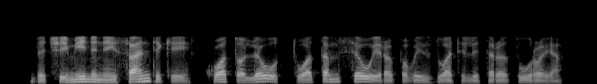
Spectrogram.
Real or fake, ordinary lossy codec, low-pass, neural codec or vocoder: real; Opus, 16 kbps; 3.6 kHz; none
